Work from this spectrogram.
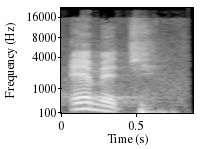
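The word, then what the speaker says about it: אמת: Se pronuncia Emet, que é o Aleph, que é a primeira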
